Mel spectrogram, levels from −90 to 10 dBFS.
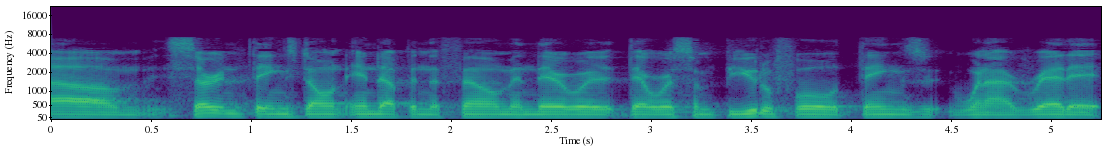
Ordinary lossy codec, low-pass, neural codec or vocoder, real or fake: MP3, 48 kbps; 7.2 kHz; none; real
